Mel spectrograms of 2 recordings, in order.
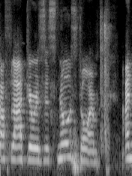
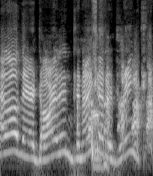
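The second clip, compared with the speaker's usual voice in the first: terrible, laid-on-thick put-on American accent; 2 semitones higher than usual. Retelling an episode where Angela Lansbury goes over to the bar, worst fake American accent. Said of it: "putting on the worst American accent ever".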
